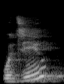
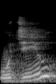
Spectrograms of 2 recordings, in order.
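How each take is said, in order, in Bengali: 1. d এবং y মিশে একটি j ধ্বনি হয়ে যাচ্ছে। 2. d এবং y মিশে একটি j ধ্বনি হয়ে যাচ্ছে।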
